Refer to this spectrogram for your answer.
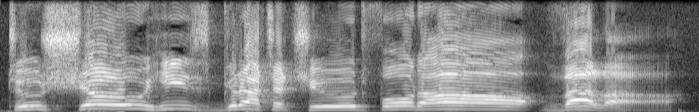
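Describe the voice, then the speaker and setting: A veteran captain in his fifties rallies his people in a fantasy story, acted out by a male narrator. The voice is raised very high, loud and declamatory. He speaks in grand, proud, drawn-out phrases like a public orator. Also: very animated, heavily acted. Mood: proud, rallying.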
